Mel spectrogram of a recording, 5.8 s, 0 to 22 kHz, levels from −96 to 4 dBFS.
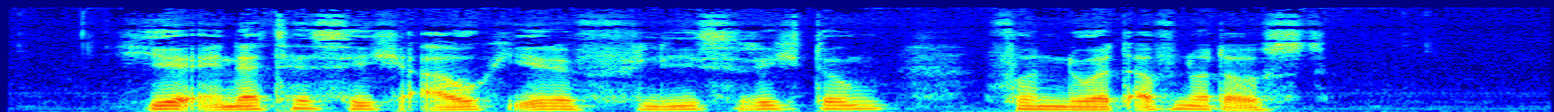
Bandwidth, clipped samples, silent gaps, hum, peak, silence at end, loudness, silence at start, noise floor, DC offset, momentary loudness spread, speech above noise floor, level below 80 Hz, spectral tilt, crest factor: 16.5 kHz; under 0.1%; none; none; -4 dBFS; 0.9 s; -22 LUFS; 0.5 s; -64 dBFS; under 0.1%; 7 LU; 43 dB; -50 dBFS; -6.5 dB/octave; 18 dB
